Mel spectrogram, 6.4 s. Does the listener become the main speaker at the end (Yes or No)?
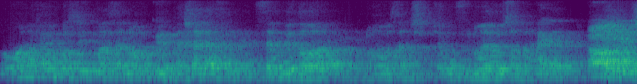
Yes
